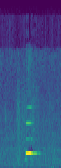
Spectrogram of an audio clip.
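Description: A single short electronic beep from a kitchen timer or microwave, clear but moderately quiet over faint room noise, with no talking.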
